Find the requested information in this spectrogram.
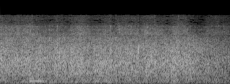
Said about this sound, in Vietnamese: Xin toàn thể hội trường chúc mừng một tràng pháo tay thật nồng nhiệt.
